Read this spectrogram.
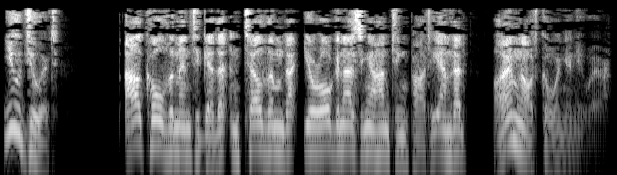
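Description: A man's voice: fairly high pitch, sing-song, brisk, slightly rough, dry recording, voice pushed up, full character voice. A man voicing a fierce, forthright woman in an audiobook, speaking urgently and emphatically. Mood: indignant. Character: fierce, indignant woman leading a rescue.

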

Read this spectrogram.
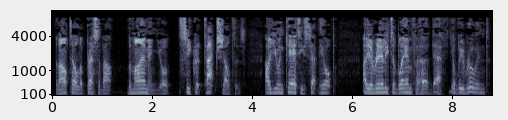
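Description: A man's voice: a little high, steady tone, normal speed, slightly rough, no echo, pitched above the performer's own voice. A man playing a wronged, desperate male former pop star in an audiobook, agitated and defiant. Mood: defiant threatening.

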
